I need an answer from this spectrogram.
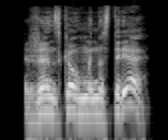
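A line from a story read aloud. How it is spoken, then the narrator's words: Chuckle, father. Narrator (Russian): хохотнул отец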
